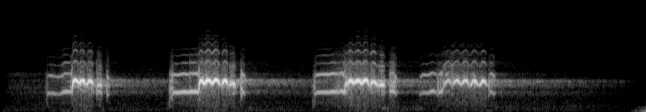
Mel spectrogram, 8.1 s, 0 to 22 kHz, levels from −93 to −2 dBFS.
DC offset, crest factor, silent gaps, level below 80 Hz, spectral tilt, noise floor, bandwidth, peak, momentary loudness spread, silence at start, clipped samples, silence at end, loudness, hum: under 0.1%; 16 dB; none; -82 dBFS; -2.5 dB/octave; -77 dBFS; 3.7 kHz; -6 dBFS; 23 LU; 0.6 s; under 0.1%; 1.9 s; -18 LUFS; none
